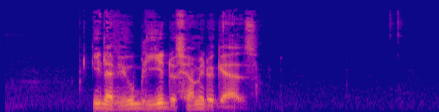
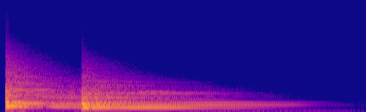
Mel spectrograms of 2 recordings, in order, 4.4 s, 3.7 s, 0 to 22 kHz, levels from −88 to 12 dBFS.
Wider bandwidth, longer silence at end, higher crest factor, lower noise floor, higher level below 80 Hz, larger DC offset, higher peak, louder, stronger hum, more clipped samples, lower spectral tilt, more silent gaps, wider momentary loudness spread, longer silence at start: first, 16.5 kHz vs 3.9 kHz; first, 1.85 s vs 1 s; about the same, 22 dB vs 20 dB; first, -74 dBFS vs -69 dBFS; second, -58 dBFS vs -52 dBFS; neither; about the same, -2 dBFS vs -2 dBFS; about the same, -21 LUFS vs -22 LUFS; second, none vs 60 Hz at -35 dBFS; neither; second, -3.5 dB/octave vs -12 dB/octave; neither; second, 8 LU vs 20 LU; first, 0.9 s vs 0.05 s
